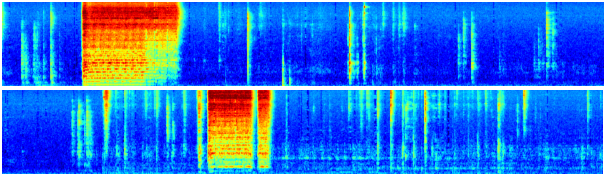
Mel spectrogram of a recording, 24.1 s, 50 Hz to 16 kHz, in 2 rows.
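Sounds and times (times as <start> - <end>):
power tool motor running: 1.6 - 3.6, 16.0 - 17.5.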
